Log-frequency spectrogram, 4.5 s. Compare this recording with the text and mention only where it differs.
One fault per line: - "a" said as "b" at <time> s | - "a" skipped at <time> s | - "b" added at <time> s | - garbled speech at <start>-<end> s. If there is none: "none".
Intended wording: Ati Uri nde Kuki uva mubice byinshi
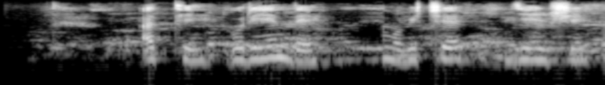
- "Kuki uva" skipped at 2.3 s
